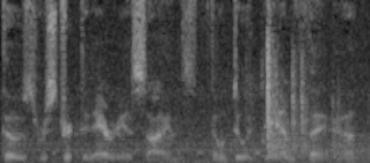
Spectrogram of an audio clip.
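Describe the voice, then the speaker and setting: An actor playing a gruff, weary middle-aged detective with a terse, deadpan delivery in a video game. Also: male voice, rumbling low, unhurried, heavy background noise. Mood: dry, sardonic. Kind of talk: cinematic video game acting.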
